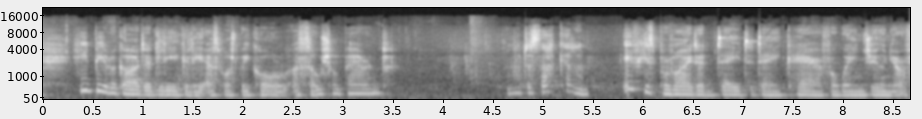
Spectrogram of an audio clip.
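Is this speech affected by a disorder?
No.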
